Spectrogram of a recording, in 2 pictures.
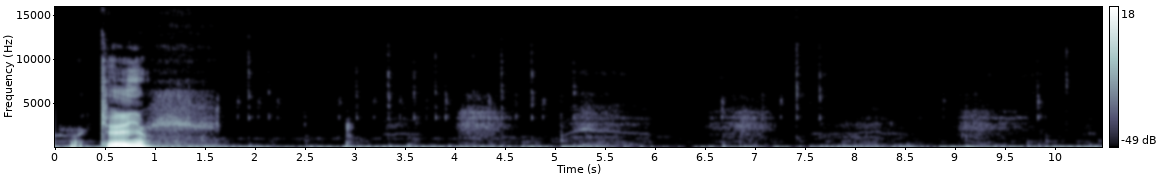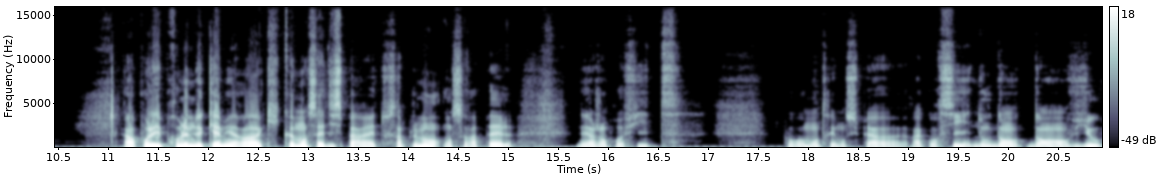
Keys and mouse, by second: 0.6-10.1 drag, 10.1-13.7 middle drag, 15.4 n.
